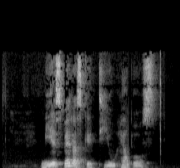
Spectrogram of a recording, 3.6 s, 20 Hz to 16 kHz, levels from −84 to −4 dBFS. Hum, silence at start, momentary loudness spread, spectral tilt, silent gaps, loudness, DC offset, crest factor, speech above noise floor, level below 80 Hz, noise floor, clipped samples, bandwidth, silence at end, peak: none; 0.8 s; 14 LU; -2.5 dB/octave; none; -24 LUFS; under 0.1%; 22 dB; 35 dB; -66 dBFS; -61 dBFS; under 0.1%; 11.5 kHz; 0.4 s; -4 dBFS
